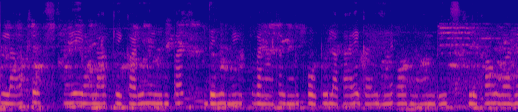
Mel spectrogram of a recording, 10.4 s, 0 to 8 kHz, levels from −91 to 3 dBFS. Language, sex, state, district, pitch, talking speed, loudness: Hindi, female, Bihar, Bhagalpur, 230 Hz, 115 wpm, -41 LUFS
